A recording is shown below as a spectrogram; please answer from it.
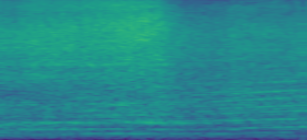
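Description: A Ford-powered dragster launches down a drag strip at a handicap bracket race, a dense, steady engine roar heard from a distance without a break.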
